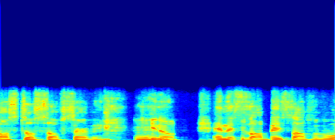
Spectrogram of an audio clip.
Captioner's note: laugh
